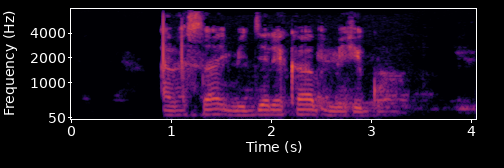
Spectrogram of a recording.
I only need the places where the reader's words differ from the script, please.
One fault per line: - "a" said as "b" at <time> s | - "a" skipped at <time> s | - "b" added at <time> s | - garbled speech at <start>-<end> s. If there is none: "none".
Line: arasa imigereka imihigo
none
